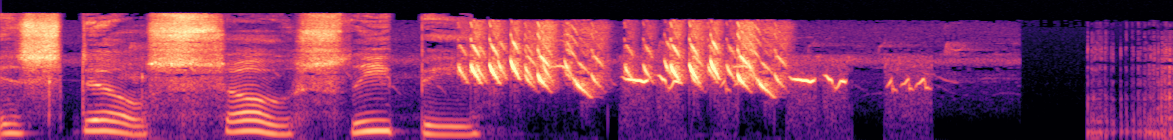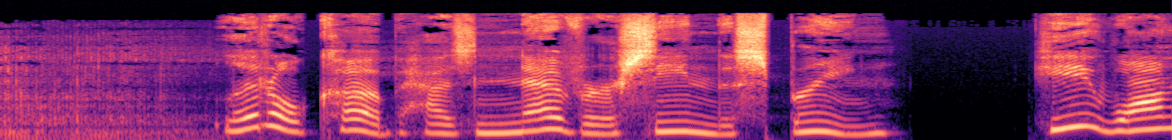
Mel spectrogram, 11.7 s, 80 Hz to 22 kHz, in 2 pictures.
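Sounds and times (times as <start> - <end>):
speech: 0.0 - 2.6, 7.0 - 10.4, 11.0 - 11.7
birds twittering: 0.1 - 5.2.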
